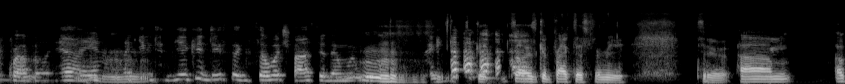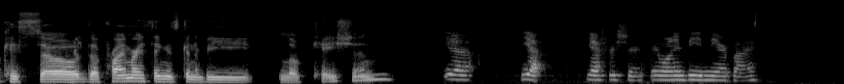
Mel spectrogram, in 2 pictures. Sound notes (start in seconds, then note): 3.7 lady laughs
